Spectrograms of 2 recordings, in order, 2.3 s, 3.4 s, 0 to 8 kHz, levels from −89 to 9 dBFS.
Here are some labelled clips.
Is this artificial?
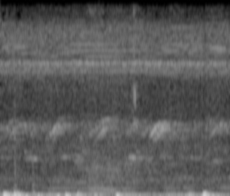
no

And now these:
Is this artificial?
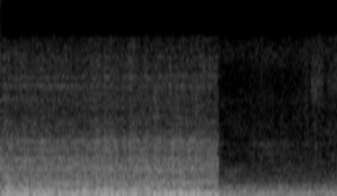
no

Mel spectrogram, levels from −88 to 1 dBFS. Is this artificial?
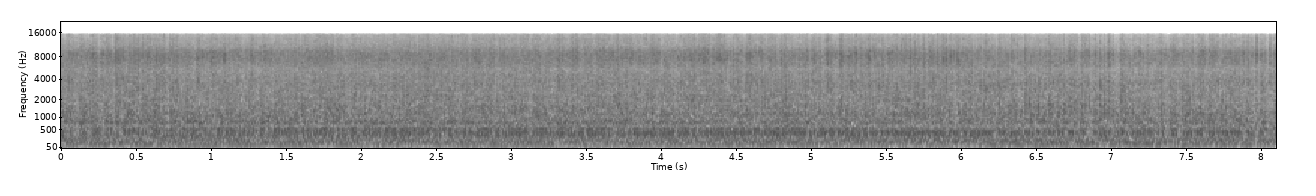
no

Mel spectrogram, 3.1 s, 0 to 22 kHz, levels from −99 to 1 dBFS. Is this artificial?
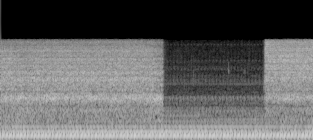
no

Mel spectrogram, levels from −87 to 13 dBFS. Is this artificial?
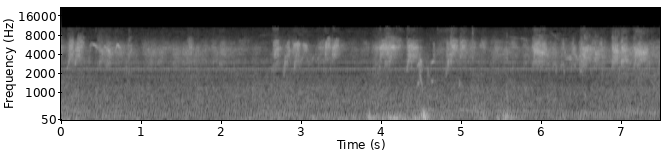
yes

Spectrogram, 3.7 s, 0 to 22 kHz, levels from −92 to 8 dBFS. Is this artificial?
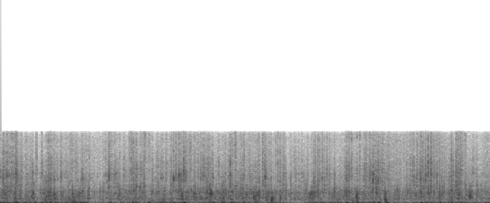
yes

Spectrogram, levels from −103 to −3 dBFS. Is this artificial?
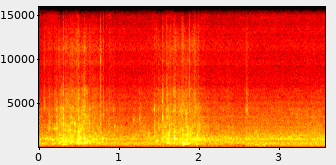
yes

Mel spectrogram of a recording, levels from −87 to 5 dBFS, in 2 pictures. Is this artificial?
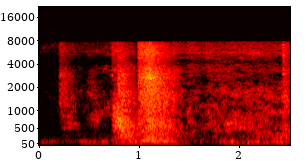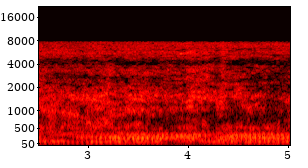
yes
